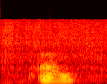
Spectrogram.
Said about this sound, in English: There's chicken cooking. Just so you know, this noise is not for nothing.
